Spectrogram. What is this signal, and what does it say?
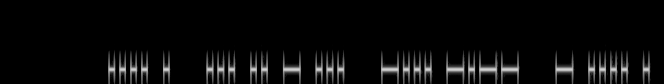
Morse code, heard as a keyed tone, about 22 wpm, 700 Hz. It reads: HE SITS BY THE
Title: Additional Easy Phrases 22wpm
